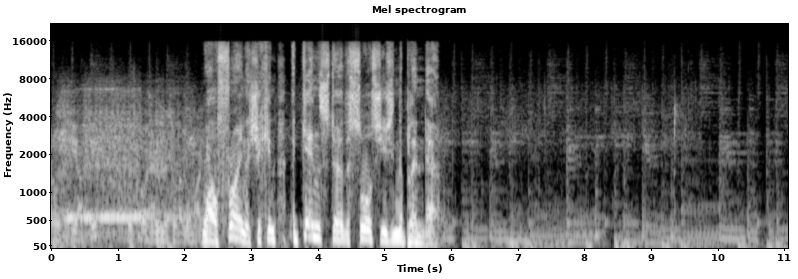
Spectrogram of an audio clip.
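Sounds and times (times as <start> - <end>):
hand blender motor whine: 0.0 - 2.3.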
